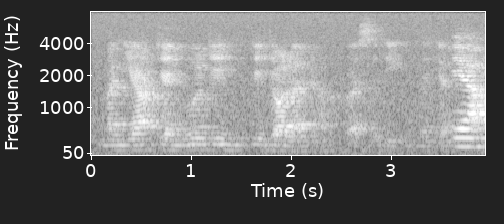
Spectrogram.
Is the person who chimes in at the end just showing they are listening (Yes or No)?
No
